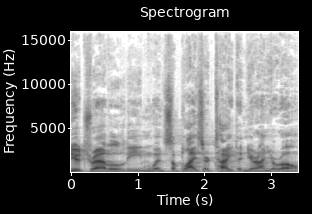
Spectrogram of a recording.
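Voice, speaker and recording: A man's growling, put-on character voice at a moderate pace. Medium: video game. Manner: gruff, blunt.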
